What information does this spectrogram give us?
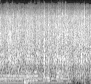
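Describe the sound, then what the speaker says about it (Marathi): Steady rain falls during a mountaineering trip to Shoshala Peak near Rakcham, a dense continuous hiss with a low droning hum underneath and faint murmuring voices. "अरे पाऊस पडतोय हा."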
